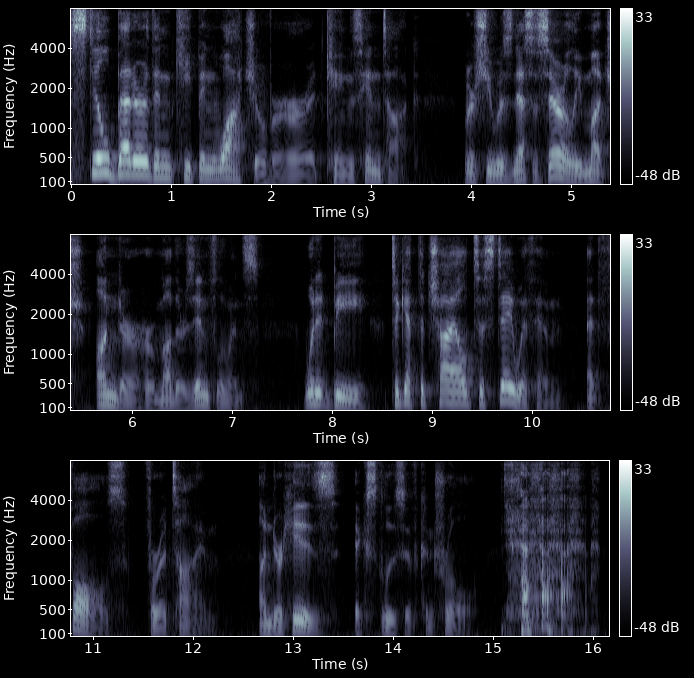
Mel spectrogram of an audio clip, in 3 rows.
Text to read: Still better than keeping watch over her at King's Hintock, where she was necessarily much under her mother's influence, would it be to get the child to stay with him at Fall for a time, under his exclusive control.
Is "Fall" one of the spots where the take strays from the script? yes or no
yes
